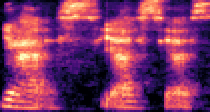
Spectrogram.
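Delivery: emotional, hushed yeses.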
